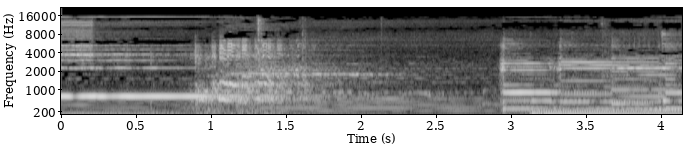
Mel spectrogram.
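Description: Live rock band music led by electric guitar: a held chord thins out and drops in level about a second in, then a loud full chord with heavy bass comes in suddenly about three seconds in.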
